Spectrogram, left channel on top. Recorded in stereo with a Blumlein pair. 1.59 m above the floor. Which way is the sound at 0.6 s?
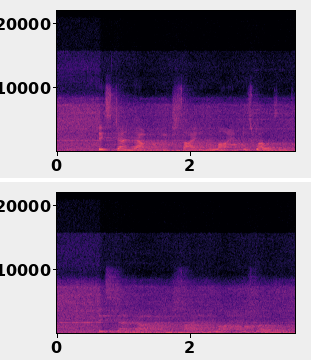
65° left.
